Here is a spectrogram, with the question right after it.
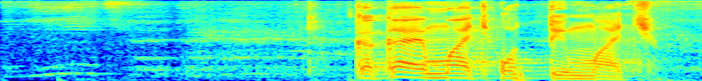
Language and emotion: Russian, angry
